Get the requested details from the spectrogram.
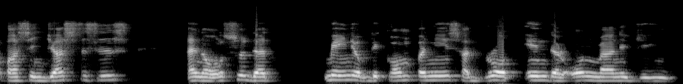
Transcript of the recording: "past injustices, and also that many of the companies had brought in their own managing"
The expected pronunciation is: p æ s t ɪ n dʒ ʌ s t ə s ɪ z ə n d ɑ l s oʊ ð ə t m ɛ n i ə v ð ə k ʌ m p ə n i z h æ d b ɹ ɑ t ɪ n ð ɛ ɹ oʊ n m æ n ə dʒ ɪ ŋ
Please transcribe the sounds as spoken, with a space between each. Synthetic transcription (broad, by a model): p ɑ s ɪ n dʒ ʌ s t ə s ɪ s ə n d ɑ l s oʊ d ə t m ɛ n i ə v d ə k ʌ m p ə n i s h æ d b ɹ ɑ t ɪ n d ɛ ɹ oʊ n m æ n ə dʒ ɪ ŋ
